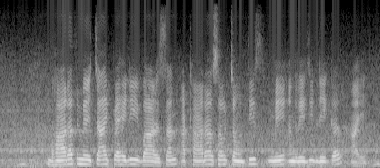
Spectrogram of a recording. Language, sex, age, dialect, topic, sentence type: Hindi, female, 18-24, Hindustani Malvi Khadi Boli, agriculture, statement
